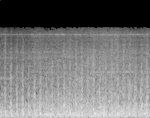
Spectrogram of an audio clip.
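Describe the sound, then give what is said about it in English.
A Chinook supply helicopter lifts off from sand, its rotors producing a loud, steady, continuous thrumming roar with a dense, rapid beat that holds at an even level throughout. “A Chinook supply helicopter lifts off, kicking up a cloud of sand.”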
